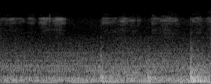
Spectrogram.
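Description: Handwriting with a marker on a board: light scratching strokes and a few faint taps, over a steady low hum.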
